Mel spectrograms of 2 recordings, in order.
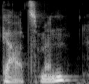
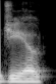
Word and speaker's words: Gottesman: Education that's written by a guy named Isaac Gottesman. I think that's how you pronounce his last name, G-O-T-T-E-S-M-A-N, Gottesman.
